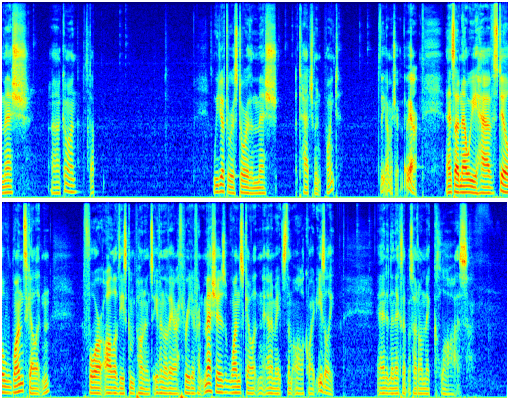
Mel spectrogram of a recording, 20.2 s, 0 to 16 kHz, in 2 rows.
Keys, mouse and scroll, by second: 1.3 z, 1.7 Tab, 3.3 z.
